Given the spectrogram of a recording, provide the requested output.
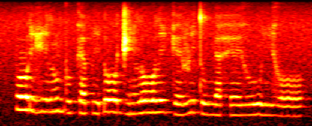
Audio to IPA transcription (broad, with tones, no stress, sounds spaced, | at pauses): p oː˦ ɾ i˨ ɣ i˦˨ l ũ˦ ɡ u˨˦ k ɛ˨ p i˨ ɗ oː˦ d͡ʒ ĩ˨ l oː˦ l i˦ k e˨ v i˦ t u˨ ŋ ɛ˨ h eː˨ ɣ u˨˦ w iː˨ ɣ oː˨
